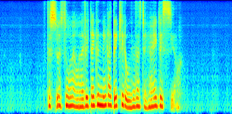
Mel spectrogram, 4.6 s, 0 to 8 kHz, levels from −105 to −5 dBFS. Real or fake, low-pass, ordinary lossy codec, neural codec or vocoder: fake; none; none; codec, 16 kHz, 0.5 kbps, FreqCodec, larger model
